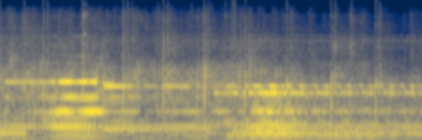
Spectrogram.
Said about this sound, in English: Why don't you give him one more hand clap of praise tonight before you're seated in the presence of God.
